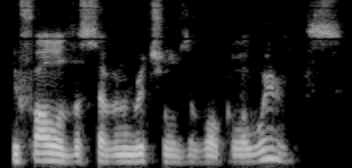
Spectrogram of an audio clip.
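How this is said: It is said slowly and deliberately, with full resonance. The words are meant earnestly. The speaker calls it right. "What I said was ... There's a different level of listening going on"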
